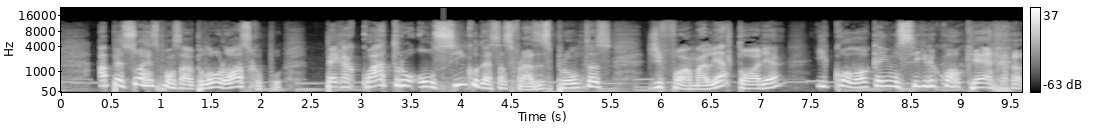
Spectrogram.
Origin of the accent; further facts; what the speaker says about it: Fortaleza, Ceará, Brazil; Tenho 24 anos, sou de Fortaleza, Ceará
